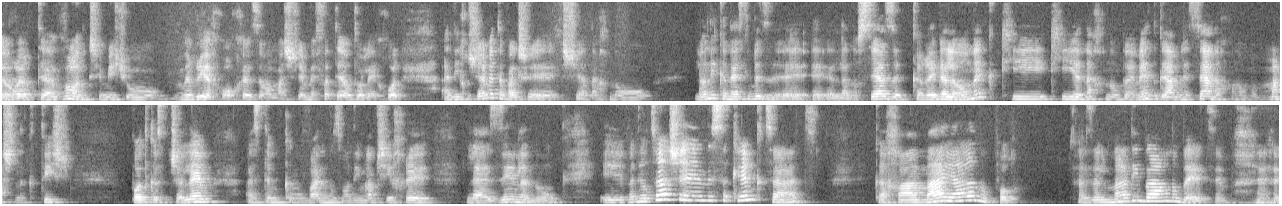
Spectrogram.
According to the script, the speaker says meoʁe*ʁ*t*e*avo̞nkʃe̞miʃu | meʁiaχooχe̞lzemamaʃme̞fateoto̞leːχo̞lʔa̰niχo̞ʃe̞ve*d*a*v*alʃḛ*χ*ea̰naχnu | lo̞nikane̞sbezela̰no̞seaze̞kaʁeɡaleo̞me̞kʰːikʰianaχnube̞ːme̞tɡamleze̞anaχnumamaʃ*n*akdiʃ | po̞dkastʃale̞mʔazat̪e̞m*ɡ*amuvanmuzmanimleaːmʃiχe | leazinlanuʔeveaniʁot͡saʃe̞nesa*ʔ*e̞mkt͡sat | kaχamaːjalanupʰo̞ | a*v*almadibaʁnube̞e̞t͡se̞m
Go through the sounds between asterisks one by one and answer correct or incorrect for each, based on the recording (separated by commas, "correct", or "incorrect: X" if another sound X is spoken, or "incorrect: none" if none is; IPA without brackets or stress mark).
correct, correct, incorrect: t, correct, incorrect: ʃ, correct, incorrect: k, incorrect: k, incorrect: z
